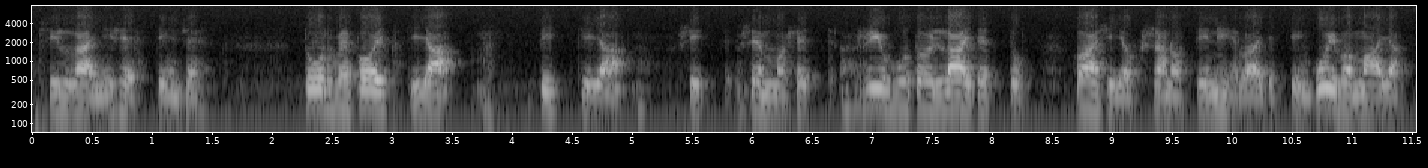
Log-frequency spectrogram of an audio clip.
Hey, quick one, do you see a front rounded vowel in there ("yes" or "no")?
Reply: no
